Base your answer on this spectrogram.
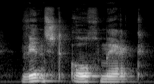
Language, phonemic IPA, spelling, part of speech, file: Dutch, /ˈwɪnstoxmɛrᵊk/, winstoogmerk, noun, Nl-winstoogmerk.ogg
- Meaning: profit motive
